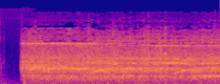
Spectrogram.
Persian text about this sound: صدای تشویق قوی ترین زن ایرانی است، گیتی موسوی، زمانی که نام خود را در تاریخ ورزش جهان جاودانه کرد.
